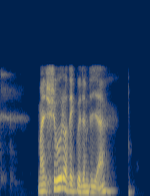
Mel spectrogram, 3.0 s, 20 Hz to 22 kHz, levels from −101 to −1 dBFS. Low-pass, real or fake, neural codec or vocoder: 5.4 kHz; fake; autoencoder, 48 kHz, 32 numbers a frame, DAC-VAE, trained on Japanese speech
